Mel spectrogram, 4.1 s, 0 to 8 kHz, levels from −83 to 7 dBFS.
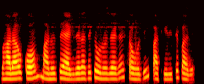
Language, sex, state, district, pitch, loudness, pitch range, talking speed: Bengali, female, West Bengal, Kolkata, 200 Hz, -23 LUFS, 195-215 Hz, 175 wpm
